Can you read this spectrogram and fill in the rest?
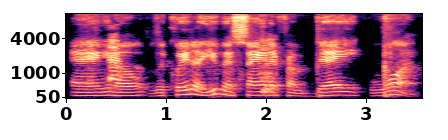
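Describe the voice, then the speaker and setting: A man as a guest on a live talk show, giving advice in a relaxed storytelling way, full of "you know.". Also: mid-range voice, measured pace. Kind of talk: casual advice chat.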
